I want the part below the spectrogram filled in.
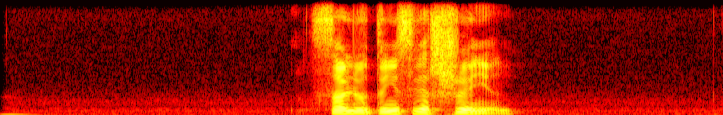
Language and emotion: Russian, angry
